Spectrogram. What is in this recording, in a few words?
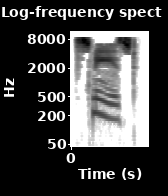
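"sneezed", British English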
